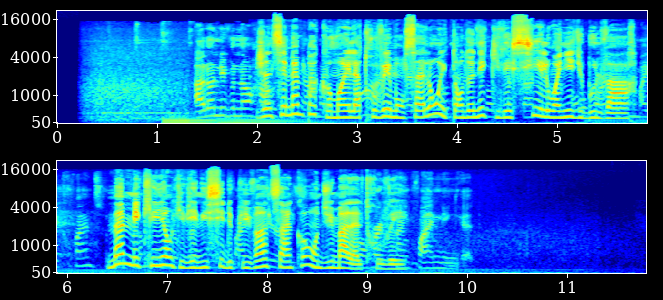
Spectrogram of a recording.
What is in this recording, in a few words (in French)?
surimpression vocale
